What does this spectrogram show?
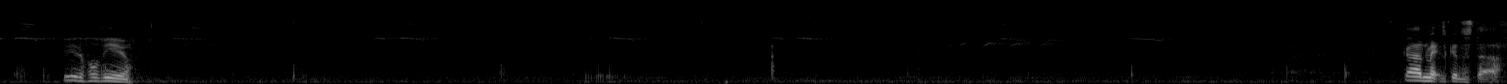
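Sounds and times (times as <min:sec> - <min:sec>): faint high bird chirps: 0:00.0 - 0:06.8, 0:07.7 - 0:12.8.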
